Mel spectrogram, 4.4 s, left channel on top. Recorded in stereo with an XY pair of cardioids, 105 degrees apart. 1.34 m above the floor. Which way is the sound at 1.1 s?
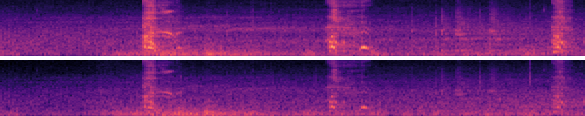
60° left.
